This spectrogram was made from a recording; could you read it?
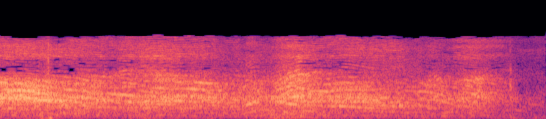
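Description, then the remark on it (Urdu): A large crowd recites salawat (blessings on Muhammad and the family of Muhammad) together in unison, a dense swell of many voices rising and falling in a steady recitation rhythm, loud and sustained throughout. “درود بھیجے گا محمد وعلی محمد.”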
